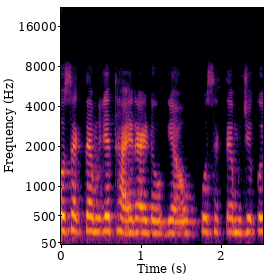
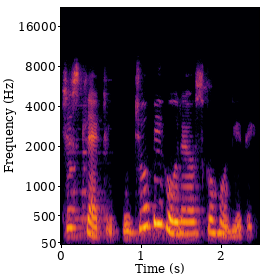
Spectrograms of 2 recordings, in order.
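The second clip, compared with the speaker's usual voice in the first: calm guided meditation voice, unhurried; 2 semitones lower than usual. Acted. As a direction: ease them gently into stillness.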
